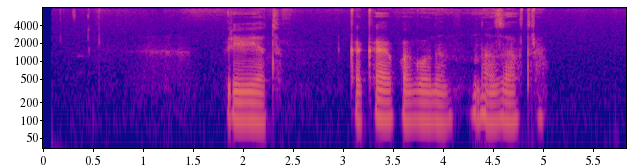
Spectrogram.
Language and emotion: Russian, neutral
